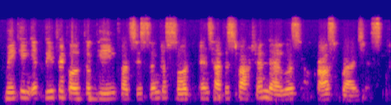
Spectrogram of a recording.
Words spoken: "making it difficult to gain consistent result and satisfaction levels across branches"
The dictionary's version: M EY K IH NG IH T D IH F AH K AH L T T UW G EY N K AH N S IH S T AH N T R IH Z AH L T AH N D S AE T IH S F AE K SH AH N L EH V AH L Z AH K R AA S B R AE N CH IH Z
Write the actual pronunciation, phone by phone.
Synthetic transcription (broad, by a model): M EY K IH NG IH T D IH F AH K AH L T T UW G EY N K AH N S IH S T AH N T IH S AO T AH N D S AE T IH S F AE K SH AH N L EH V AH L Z AH K R AA S B R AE N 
